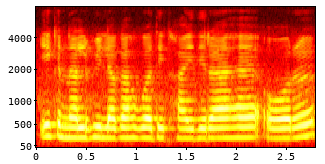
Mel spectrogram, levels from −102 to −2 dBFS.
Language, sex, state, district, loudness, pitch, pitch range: Hindi, female, Chhattisgarh, Bastar, -13 LUFS, 210 Hz, 210-220 Hz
